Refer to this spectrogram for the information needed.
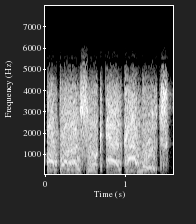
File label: voice message commander contused, crew tanks hungarian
